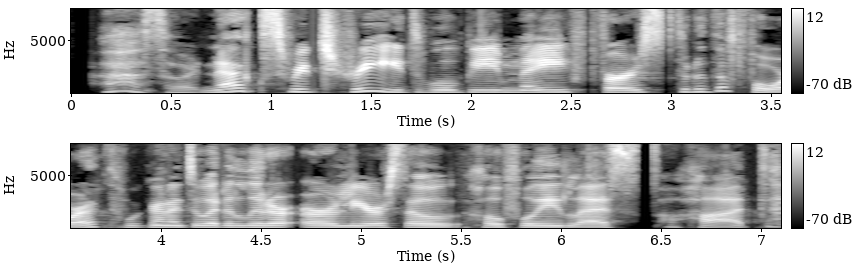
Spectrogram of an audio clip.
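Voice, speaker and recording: Hardly pausing at all, a woman speaks at a moderate pace with a Spanish accent. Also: medium pitch for a woman, ordinary pitch variation. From Puerto Rico. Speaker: therapist and author. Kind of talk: podcast interview.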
